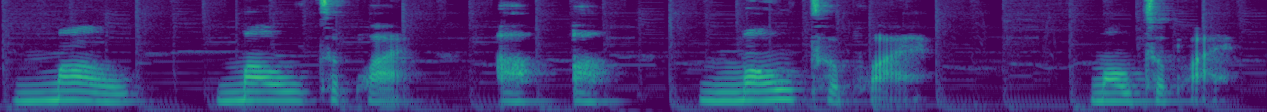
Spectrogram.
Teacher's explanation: So take a look at the stressed vowel sound, right? It's short. It's that sound as in up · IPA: /'mʌltɪplaɪ/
